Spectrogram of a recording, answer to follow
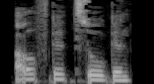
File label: "aufgezogen", German; adjectives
